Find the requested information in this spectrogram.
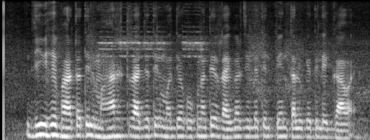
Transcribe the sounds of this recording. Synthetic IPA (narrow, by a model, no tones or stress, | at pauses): d̪iːʋɦebʱaɾt̪at̪iːlməɦaɾaʂʈɾəɾad͡ʑjat̪iːlməd̪ʱjəʔoknat̪iːlɾajɡəɾd͡ʑiljat̪iːlpent̪alukjat̪iːlek̚ɡaʋa̰j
